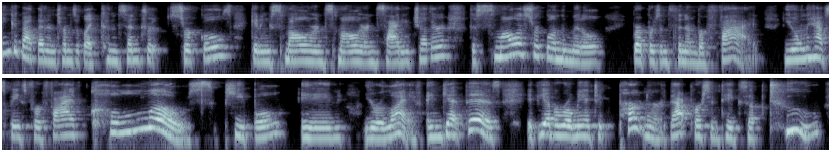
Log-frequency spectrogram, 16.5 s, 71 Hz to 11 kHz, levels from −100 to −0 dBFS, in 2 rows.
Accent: American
